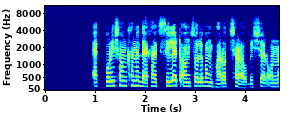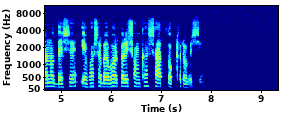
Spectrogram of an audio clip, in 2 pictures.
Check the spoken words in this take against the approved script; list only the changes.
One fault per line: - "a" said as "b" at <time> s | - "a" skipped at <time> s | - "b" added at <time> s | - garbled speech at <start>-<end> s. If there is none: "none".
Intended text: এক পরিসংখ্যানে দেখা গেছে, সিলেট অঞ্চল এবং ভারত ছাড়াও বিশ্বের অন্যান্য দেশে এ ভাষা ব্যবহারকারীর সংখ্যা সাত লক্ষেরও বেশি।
- "গেছে" skipped at 2.2 s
